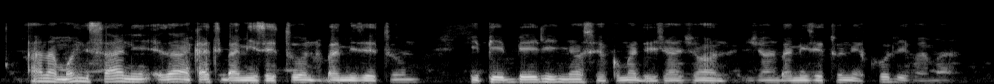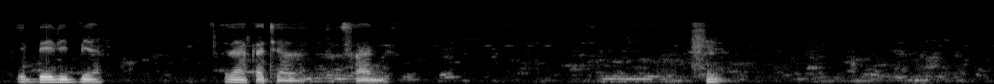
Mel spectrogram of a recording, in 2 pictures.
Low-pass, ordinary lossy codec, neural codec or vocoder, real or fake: 7.2 kHz; Opus, 32 kbps; none; real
